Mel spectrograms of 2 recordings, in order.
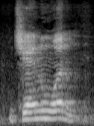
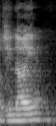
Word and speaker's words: genuine: Proper pronunciation इसका होता है जेनुअन। कई लोग इसको जिनाइन बोल देते हैं, कई लोग इसको जीनियन बोल देते हैं, कई लोग इसको जिनुअन बोल देते हैं। जिनुअन इज द प्रॉपर प्रोनाउंसिएशन।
